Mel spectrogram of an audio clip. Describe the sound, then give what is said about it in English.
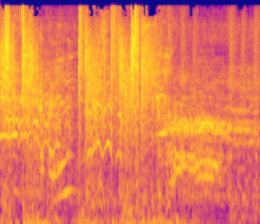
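Pistol gunfire in a shootout with mounted riders: many sharp shots crack over a busy, continuous din of clatter and swooping pitched noises, loud throughout. “Shoot him down! The riders pulled their pistols.”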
